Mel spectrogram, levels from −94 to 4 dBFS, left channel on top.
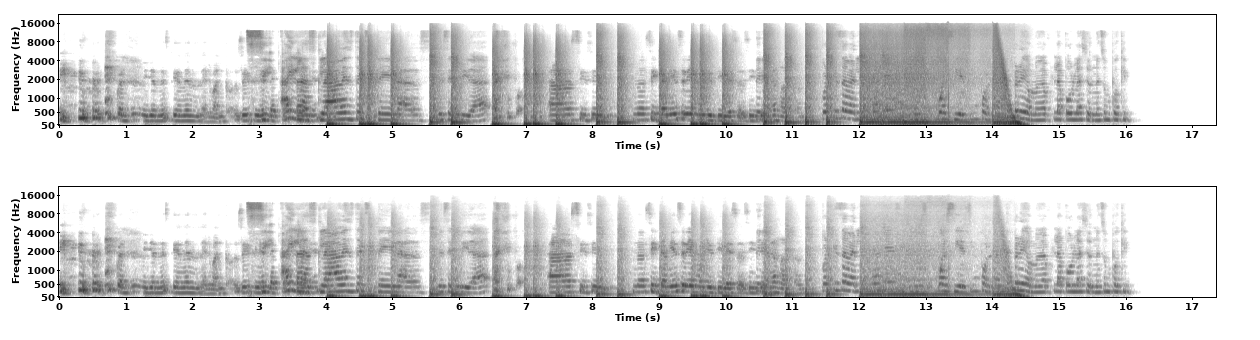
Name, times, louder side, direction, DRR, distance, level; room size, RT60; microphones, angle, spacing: voice 1, 0.0-3.9 7.3-11.2, left 1 dB, 45° right, 2.3 m, -35 dB
voice 2, 3.0-7.0 10.5-10.7 11.4-16.0, left 2 dB, 15° left, 0.7 m, -37 dB
sound 1, 4.0-5.2 5.5-6.1 6.5-7.7 8.0-8.6 9.0-10.2 10.6-14.5, left 6 dB, 75° left, 0.3 m, -28 dB
4.4 x 3.2 x 2.6 m
head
